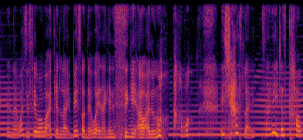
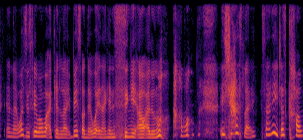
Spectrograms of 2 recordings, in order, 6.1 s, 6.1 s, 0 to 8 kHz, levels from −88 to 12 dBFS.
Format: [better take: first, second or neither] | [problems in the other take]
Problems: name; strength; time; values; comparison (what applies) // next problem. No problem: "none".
second | background sound (Wind instrument, woodwind instrument); 9 dB below the speech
